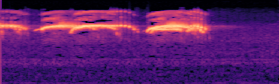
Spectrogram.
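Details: Swift, a summer migrant nesting on a street in the Birmingham and Black Country area, giving its high-pitched scream: two shrill, buzzy, sustained screaming bursts in quick succession, then quiet.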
